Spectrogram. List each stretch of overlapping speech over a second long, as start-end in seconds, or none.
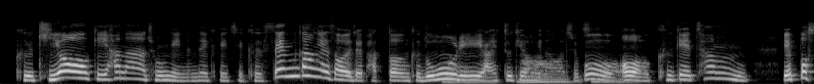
4.4-6.2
